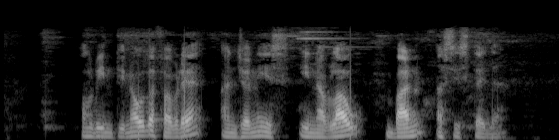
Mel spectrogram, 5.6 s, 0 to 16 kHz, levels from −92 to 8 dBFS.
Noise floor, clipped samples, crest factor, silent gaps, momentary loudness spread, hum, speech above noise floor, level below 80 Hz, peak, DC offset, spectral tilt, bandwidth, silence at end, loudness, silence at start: -64 dBFS; under 0.1%; 24 dB; none; 15 LU; none; 34 dB; -58 dBFS; -8 dBFS; under 0.1%; -4.5 dB/octave; 8 kHz; 0.55 s; -31 LUFS; 0.8 s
